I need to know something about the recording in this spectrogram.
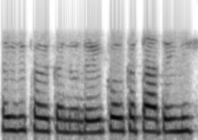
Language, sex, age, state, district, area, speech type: Manipuri, female, 30-45, Manipur, Senapati, rural, conversation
